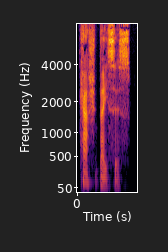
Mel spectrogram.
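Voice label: "cash basis", British English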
